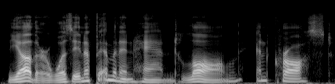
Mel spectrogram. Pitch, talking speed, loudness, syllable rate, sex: 125 Hz, 180 wpm, -20 LUFS, 5.0 syllables/s, male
